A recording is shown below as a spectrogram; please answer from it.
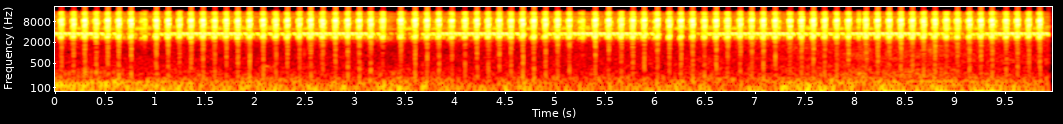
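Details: Katydid calling at night: rapid, unbroken ticking stridulation over a shrill high tone that cuts out briefly every second or two, keeping a constant, pulsing rhythm.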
